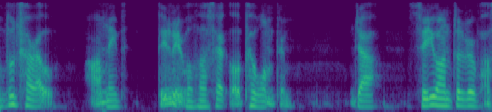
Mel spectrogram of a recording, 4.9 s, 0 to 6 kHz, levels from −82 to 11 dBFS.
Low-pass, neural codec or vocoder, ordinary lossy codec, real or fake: 5.4 kHz; autoencoder, 44.1 kHz, a latent of 192 numbers a frame, MeloTTS; none; fake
